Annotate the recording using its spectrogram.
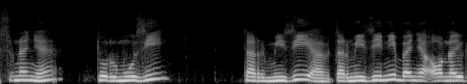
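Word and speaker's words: الترمذي: Dan boleh juga baca Tirmizi. Tirmizi. Kalau di Mesir biasanya disebut At-Tirmizi. Guru-guru kami biasa sebut At-Tirmizi. Cuma di Malaysia kita biasa dengar At-Tirmizi, dan itu juga betul cara bacanya. Dan ada satu lagi At-Turmuzi, At-Turmuzi.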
